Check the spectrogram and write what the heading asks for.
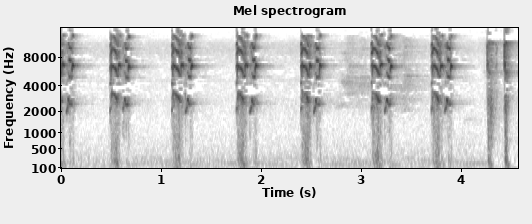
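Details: Lovebird calling a rival, sharp squeaky shrieks given singly about every half second, with quiet gaps between them and a quick double burst near the end, over a low indoor hum.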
